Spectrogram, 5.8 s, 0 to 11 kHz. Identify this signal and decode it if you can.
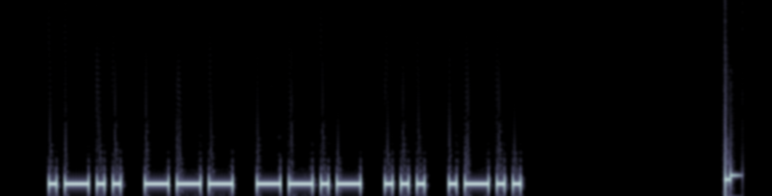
Morse code, heard as a keyed tone, about 20 wpm, 700 Hz. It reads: LOQSL
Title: Code Groups - 5 Letters - 20wpm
